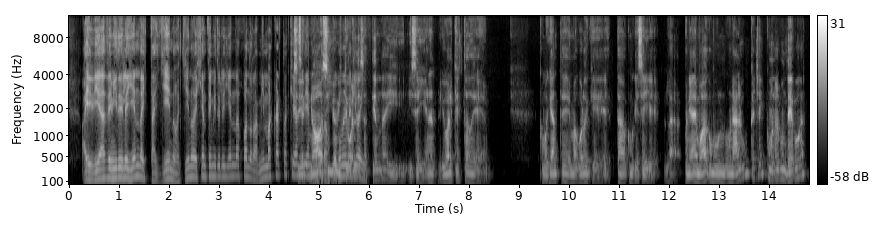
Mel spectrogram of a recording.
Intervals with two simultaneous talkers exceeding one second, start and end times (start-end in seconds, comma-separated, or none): 4.5-6.0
